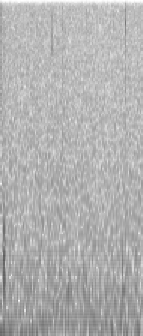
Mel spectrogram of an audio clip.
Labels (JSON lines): {"label": "ambient", "recorder": "HydroMoth"}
